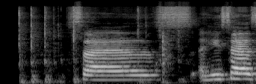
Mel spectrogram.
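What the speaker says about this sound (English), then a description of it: "I don't do good with typing and talking." Computer keys clatter in quick bursts at the start, then someone talks over the scene as the typing fades beneath his voice.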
